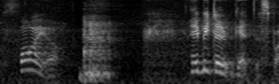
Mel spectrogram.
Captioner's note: snorts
